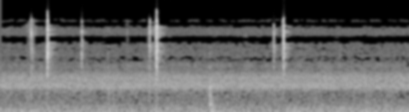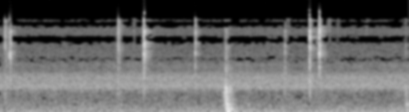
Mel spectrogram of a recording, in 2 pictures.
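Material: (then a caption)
Soap. A blade tool scratches scored cuts into the surface of a solid orange bar of soap already marked with crosshatched lines. Fifteen short, crisp scraping ticks with bright, crackly edges are spread irregularly over a steady soft hiss, with one heavier, fuller scrape near the end. Each cut dies away almost instantly.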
